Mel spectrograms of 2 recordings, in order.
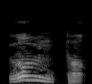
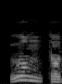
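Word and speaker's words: won't: はこうなります発音は want となります want ではないので気をつけましょうでは否定文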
